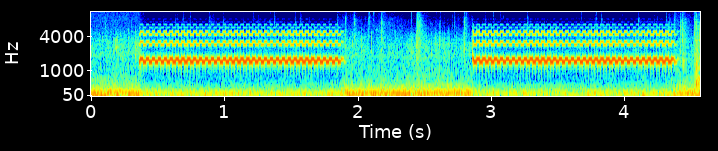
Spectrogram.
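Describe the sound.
A telephone number is dialed, heard as two long, steady electronic tones of equal pitch separated by a short pause.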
